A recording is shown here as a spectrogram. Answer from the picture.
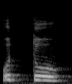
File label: "uttu", Archi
